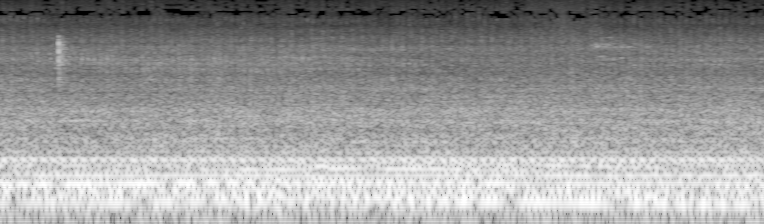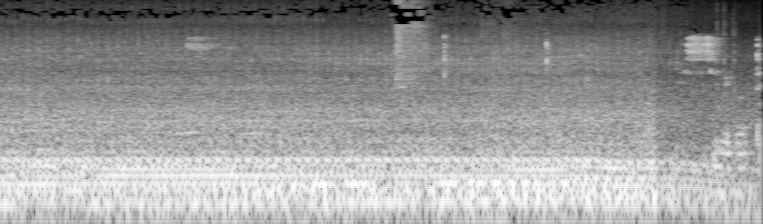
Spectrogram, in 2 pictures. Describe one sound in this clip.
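A heavy truck engine rumbles steadily at low speed.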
